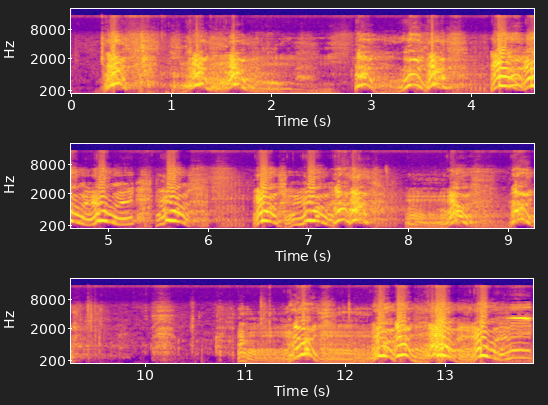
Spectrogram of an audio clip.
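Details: Rhodesian Ridgeback barking at a tablet: bursts of yowling, wavering, howl-like barks with rising and falling pitch, clustered in rapid runs with short pauses, loud and close.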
